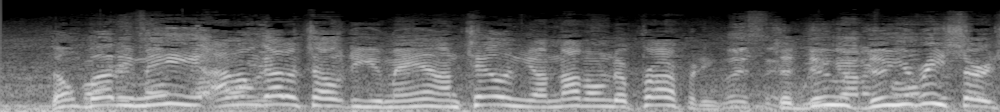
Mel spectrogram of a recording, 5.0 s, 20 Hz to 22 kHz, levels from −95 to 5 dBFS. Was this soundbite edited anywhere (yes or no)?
no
